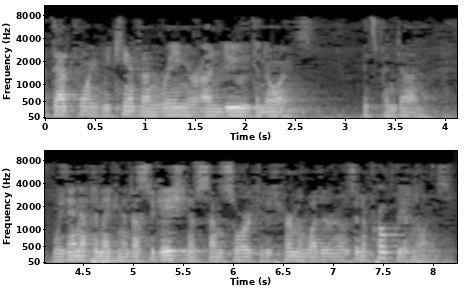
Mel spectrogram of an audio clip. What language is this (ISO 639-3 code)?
eng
